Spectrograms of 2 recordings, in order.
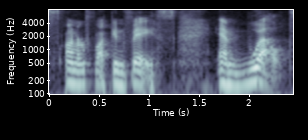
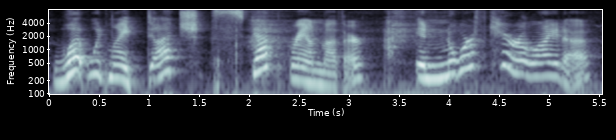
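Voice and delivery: slow, deliberate test question; mock-solemn challenge; 7 semitones higher, slower than usual. John's friend tests the witch, mock-solemn challenge. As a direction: climb higher as the question unfolds.

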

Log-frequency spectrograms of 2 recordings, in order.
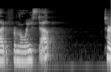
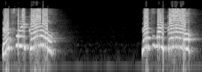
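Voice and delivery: very high, drawn-out loud wail; anguished scream; 8 dB louder than usual. A narrator's reading. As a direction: scream in desperation. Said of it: "I screamed".

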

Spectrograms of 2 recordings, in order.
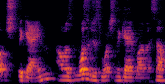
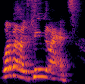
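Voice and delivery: excited dad voice; 10 semitones higher, 4 dB louder than usual. Retold or imitated. Imitating dad's enthusiasm.

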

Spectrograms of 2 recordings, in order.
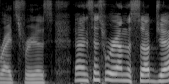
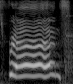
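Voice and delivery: squeaky high voice; 13 semitones higher, 3 dB louder than usual. Acted. Repeating the same voice.

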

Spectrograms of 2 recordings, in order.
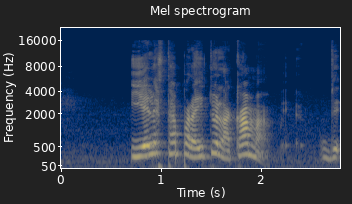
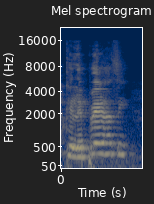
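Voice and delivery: ordinary talk

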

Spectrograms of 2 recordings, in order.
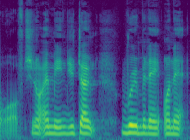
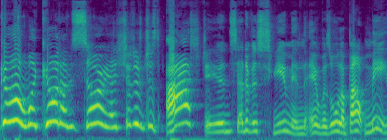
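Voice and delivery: much higher and louder, overly sorry; gushing mock apology; 8 semitones higher, 6 dB louder than usual. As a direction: apologise in a rush of high sympathy. Retelling her gushing apology.

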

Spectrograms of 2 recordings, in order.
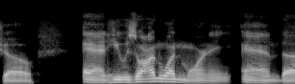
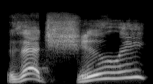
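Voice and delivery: high drawn-out call; slower than usual. Retold or imitated. Norm calling his name.

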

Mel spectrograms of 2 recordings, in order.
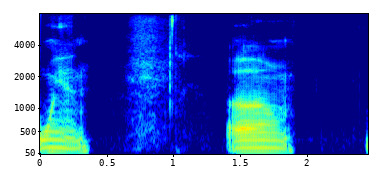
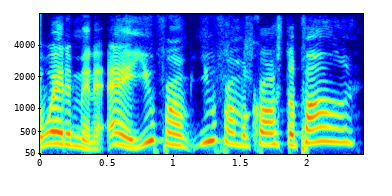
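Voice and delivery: high-pitched, mock-puzzled comic voice; R-Truth; 14 semitones higher than usual. Host retelling R-Truth quizzing his opponent, high mock puzzlement. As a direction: pitch it way up, imitating a confused questioner. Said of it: "And he's like".

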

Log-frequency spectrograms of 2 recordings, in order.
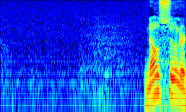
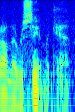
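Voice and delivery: quiet thought; 4 semitones lower, 13 dB quieter, faster than usual. Retold or imitated. Grieving thought.

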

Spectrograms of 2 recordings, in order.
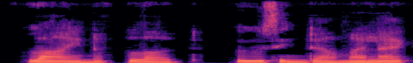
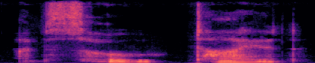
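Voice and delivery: slow breathless whisper, almost no voice; exhausted whisper; much slower than usual. Acted. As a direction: let it out as a worn-out whisper. Exhausted girl speaks to officer.

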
